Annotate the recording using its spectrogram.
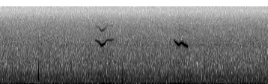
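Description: Two short high squeaks, each dipping and rising in pitch, from the glass thistle tube on the skin of the forearm as the vacuum suction lets go, over a steady low hum.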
